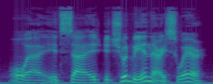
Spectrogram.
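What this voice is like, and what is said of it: Canadian accent. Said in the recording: “My uncle continued to speak with a Canadian accent.”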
